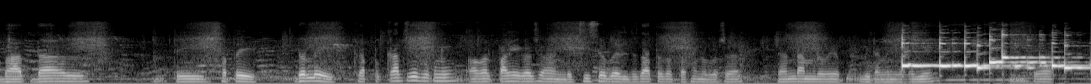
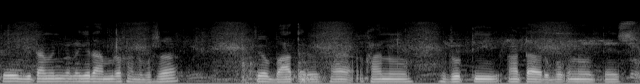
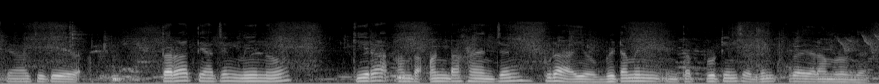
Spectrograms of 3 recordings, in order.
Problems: background sounds at intervals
